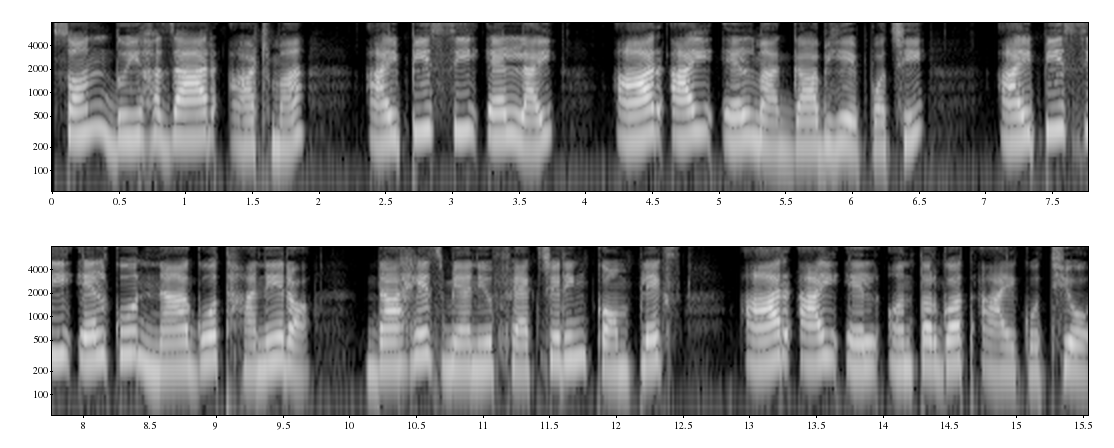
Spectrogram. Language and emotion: Nepali, neutral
